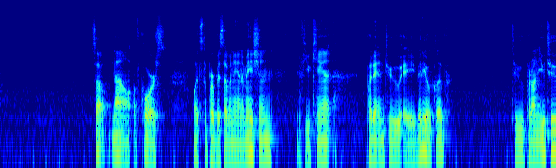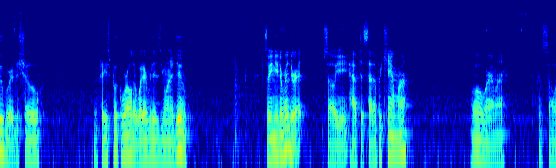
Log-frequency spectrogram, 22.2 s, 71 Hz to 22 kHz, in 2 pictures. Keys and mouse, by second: 18.1 0.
